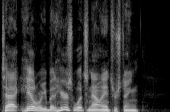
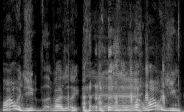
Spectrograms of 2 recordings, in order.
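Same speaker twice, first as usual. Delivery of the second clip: higher, repeated exasperated why; imitating the wife; 8 semitones higher than usual. Husband retelling wife's reaction to his teasing, higher and exasperated. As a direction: plead it like a baffled wife. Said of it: "she just looked at me like".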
